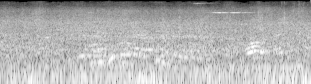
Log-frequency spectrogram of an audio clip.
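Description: Street ambience: a steady low traffic rumble with faint voices of people talking in the background.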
